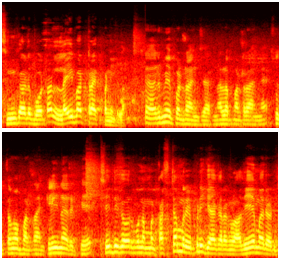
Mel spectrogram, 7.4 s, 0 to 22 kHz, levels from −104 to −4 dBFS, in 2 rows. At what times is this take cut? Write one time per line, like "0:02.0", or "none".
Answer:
0:01.9
0:05.0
